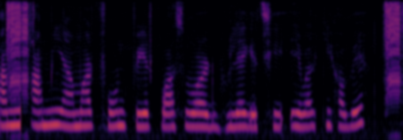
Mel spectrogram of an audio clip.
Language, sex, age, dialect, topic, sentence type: Bengali, female, 18-24, Northern/Varendri, banking, question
